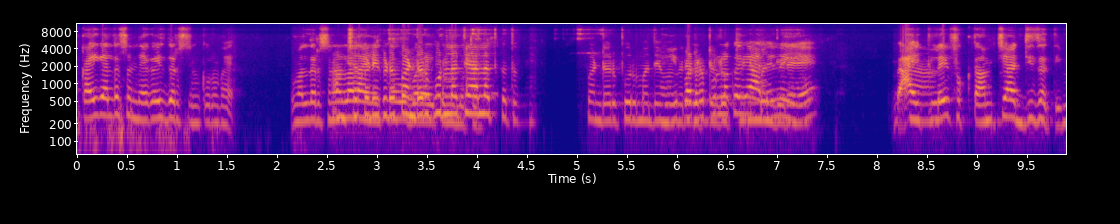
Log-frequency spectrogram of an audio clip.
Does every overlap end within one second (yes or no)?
no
